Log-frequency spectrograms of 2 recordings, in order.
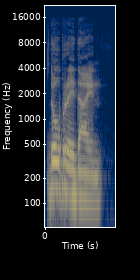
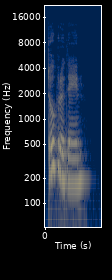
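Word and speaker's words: добрий день: In Ukrainian is dobry день. Dobry день. Make sure you roll your R there.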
